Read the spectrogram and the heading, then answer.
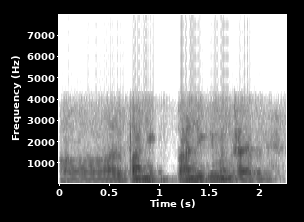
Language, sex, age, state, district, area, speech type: Assamese, male, 30-45, Assam, Sonitpur, rural, conversation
